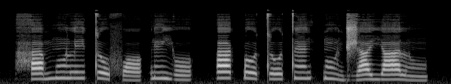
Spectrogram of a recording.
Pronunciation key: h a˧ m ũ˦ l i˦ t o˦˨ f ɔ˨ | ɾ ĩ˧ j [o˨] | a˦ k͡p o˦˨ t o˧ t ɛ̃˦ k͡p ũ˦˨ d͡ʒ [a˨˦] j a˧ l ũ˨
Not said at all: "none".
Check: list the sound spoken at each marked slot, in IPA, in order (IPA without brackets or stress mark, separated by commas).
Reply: o˨, a˨˦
